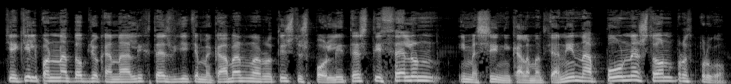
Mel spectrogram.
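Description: A man's voice: medium pitch, expressive, fairly bright tone. Sarcastic male talk-show host. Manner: sarcastic, mocking asides. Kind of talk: casual satirical political banter.

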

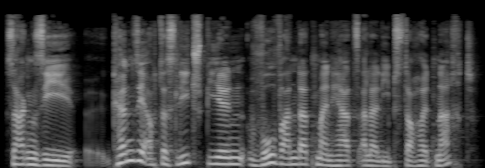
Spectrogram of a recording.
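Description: Man doing a weary, heartbroken gentleman. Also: medium pitch, normal speed, pitched above the performer's own voice, natural voice. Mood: weary moodiness. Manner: weary and moody.

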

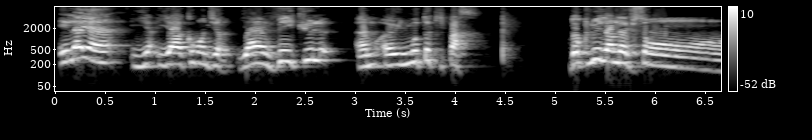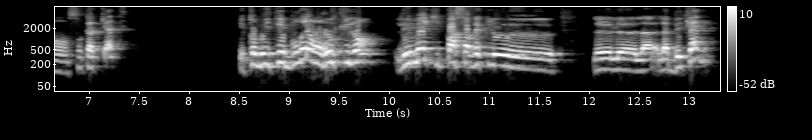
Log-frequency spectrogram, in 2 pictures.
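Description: A middle-aged man with a fairly high voice tells a story from his time as a soldier in a relaxed, conversational way. He stumbles and restarts often, filling gaps with hesitations, then pushes on with vivid detail. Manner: halting, many restarts and fillers, vivid retelling. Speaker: former soldier telling his experience.

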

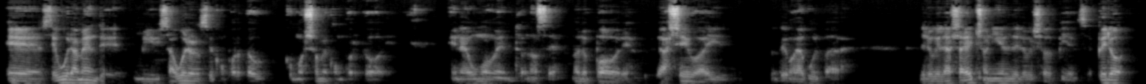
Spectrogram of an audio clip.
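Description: A man's voice: deep voice, normal speed, a little mellow, husky. A man from Buenos Aires with an Argentine accent, debating in a reflective, hesitant way with frequent restarts. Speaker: podcast panelist. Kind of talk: casual debate.

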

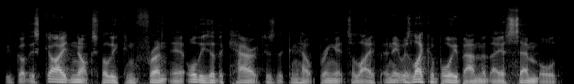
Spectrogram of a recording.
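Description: Low-voiced British man hosting a chat. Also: quick pace, darkish tone. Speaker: podcast host. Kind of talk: casual interview chat.

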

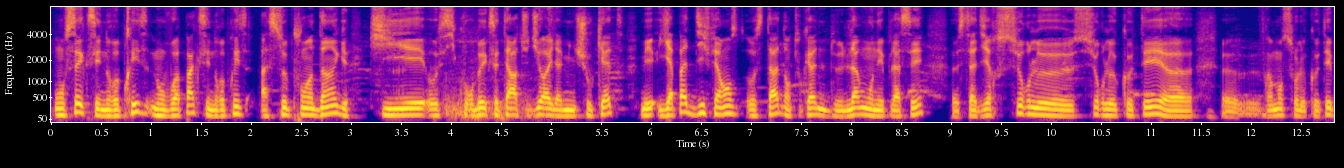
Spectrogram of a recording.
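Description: A man's voice: mid-range voice, brisk, few pauses. A man giving casual French sports commentary as a pundit, colloquial and teasing with his colleagues. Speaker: football pundit.

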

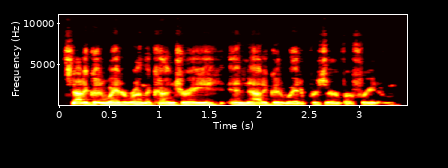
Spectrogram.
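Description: An American man speaking as an expert guest in an interview, explaining politics in an emphatic but halting way. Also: fairly low pitch, steady tone, muffled recording.

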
